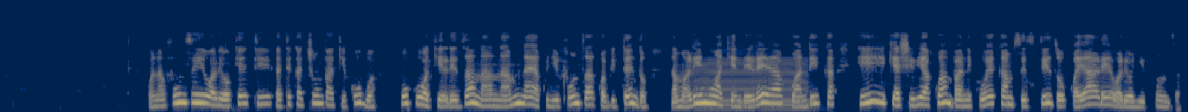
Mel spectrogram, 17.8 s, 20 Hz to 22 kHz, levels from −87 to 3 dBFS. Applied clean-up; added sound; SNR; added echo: none; Wind instrument, woodwind instrument; 17 dB; none.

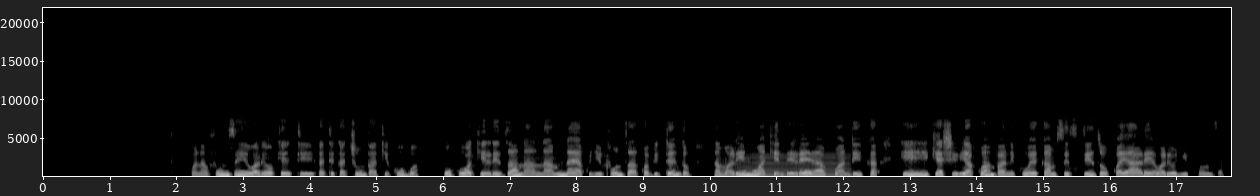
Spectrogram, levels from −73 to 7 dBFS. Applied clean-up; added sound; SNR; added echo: neural separator model SepFormer DNS4.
